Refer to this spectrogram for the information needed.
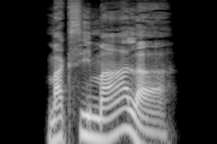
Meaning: inflection of maximal: 1. strong/mixed nominative masculine singular 2. strong genitive/dative feminine singular 3. strong genitive plural
- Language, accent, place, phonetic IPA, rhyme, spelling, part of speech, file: German, Germany, Berlin, [maksiˈmaːlɐ], -aːlɐ, maximaler, adjective, De-maximaler.ogg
